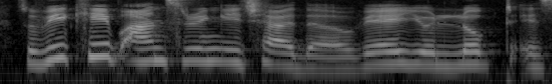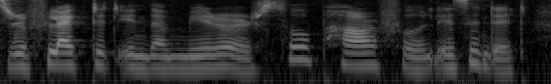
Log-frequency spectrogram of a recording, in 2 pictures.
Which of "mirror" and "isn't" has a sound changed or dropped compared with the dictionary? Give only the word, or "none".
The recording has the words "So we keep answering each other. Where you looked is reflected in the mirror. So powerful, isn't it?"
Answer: none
